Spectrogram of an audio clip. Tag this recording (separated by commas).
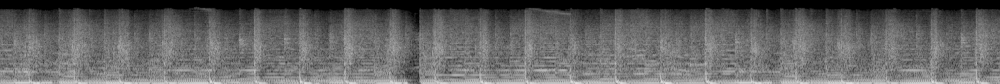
Music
